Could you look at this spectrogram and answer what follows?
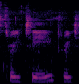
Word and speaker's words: Thrity: I write it as a 3 and a T because that's how it's pronounced and spelled, like the word 30 with the I and the R the other way around.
